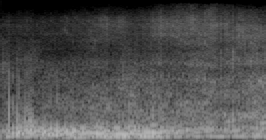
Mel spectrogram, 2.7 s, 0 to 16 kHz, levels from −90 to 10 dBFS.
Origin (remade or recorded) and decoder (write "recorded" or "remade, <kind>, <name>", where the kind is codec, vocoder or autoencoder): remade, codec, SNAC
